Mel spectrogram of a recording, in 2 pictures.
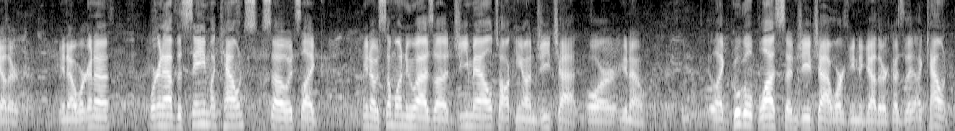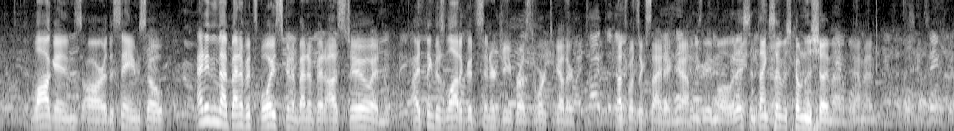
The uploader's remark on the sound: LIVE FROM THE BLOCK.ONE JUNE EVENT!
